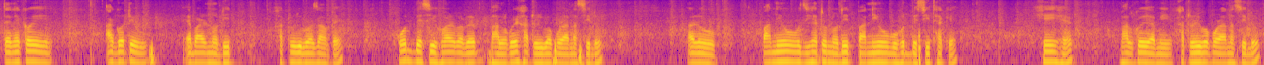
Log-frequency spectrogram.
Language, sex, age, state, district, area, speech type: Assamese, male, 18-30, Assam, Majuli, urban, spontaneous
